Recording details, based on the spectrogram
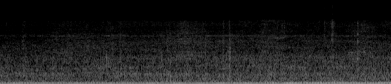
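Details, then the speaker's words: Car with an EVAP check-engine light but no apparent performance issues: a soft, low, steady hum with no knocking, ticking or misses, a smooth and quiet normal idle. "but it's sitting here running right now you can barely hear it it's nice and smooth"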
